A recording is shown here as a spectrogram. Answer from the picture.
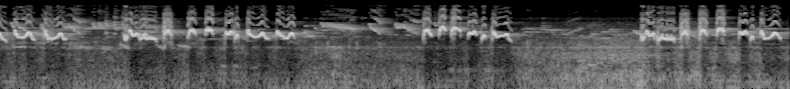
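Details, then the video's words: Singing of an Oriental magpie-robin meant to trigger other birds' song: strong slurred whistles repeated in quick series, a softer lull with faint background rustle, then renewed loud whistled phrases. "KICAUAN KACER PEMICU EMOSI"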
